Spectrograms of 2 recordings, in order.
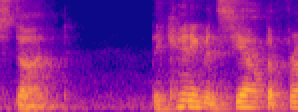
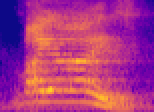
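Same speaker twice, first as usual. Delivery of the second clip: very high, drawn cry; high-pitched comic shriek; pained yell; 3 dB louder than usual. Acted. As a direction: cry out as if blinded. Blinded driver cries out.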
